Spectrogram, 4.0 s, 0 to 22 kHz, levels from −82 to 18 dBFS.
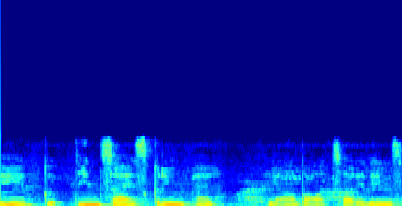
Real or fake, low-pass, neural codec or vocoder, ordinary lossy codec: fake; 7.2 kHz; codec, 16 kHz, 16 kbps, FunCodec, trained on LibriTTS, 50 frames a second; none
